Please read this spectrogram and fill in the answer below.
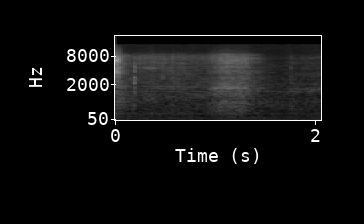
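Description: A pause in a man's talk, with a soft breath about a second in over low background noise.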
